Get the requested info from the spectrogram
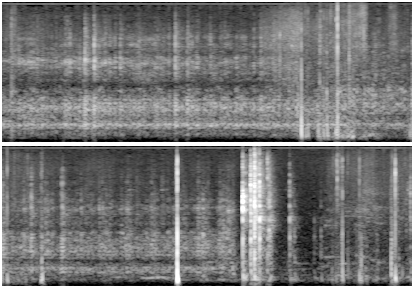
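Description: Plastic sand wheel toy being handled: a faint steady hiss with a few light clicks, then one sharp click and a short burst of loud plastic knocks and rattles near the end.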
